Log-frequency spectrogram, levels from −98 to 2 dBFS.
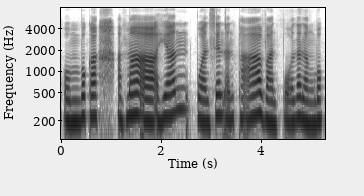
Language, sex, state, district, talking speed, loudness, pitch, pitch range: Mizo, female, Mizoram, Aizawl, 190 wpm, -16 LUFS, 210 Hz, 195-230 Hz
